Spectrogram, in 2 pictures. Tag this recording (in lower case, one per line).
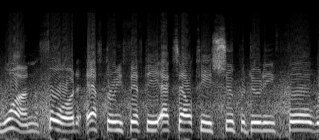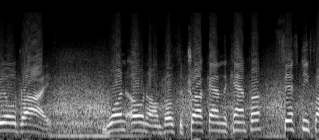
speech
vehicle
